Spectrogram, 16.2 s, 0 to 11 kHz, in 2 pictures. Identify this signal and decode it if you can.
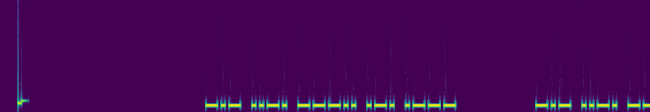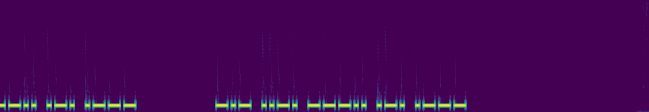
Morse code, heard as a keyed tone, about 25 wpm, 700 Hz. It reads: KF8RJ KF8RJ KF8RJ
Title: USA Call Signs - 5 Characters - Repeated 3x - 25wpm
